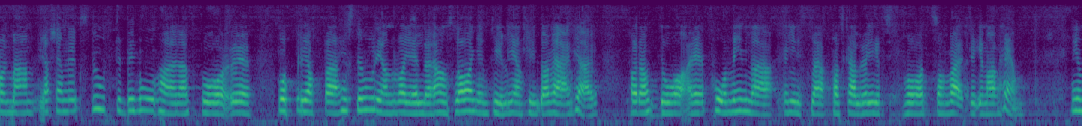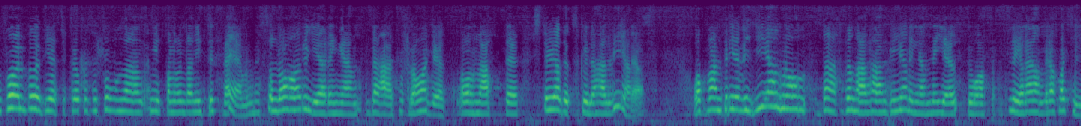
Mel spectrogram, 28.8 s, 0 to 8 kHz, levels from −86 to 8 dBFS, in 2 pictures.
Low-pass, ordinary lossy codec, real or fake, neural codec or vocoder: 7.2 kHz; none; fake; codec, 16 kHz in and 24 kHz out, 0.6 kbps, FireRedTTS-2 codec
